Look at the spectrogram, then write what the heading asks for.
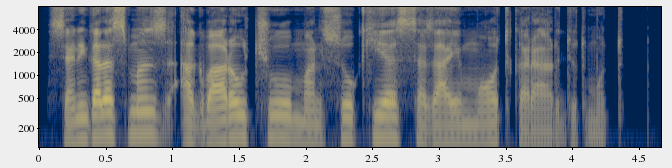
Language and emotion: Kashmiri, neutral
